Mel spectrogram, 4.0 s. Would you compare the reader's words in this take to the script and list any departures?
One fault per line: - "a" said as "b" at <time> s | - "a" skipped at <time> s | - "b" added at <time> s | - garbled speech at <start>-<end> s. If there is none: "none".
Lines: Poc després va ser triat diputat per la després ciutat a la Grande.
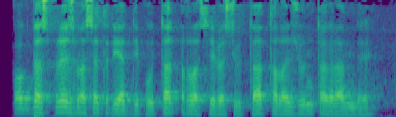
- "després" said as "seva" at 2.1 s
- "Junta" added at 3.0 s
